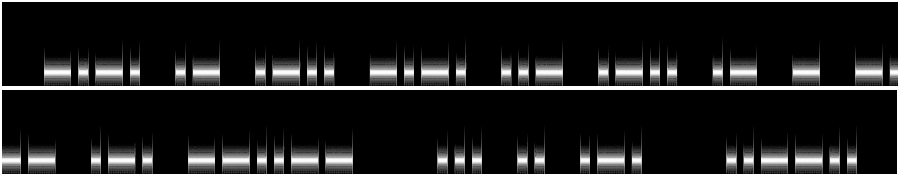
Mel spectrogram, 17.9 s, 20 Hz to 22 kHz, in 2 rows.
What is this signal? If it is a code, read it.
Morse code, heard as a keyed tone, about 14 wpm, spaced as for 12 wpm, 680 Hz. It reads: CALCULATOR, SIR ?
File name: Morsekurs / Witze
